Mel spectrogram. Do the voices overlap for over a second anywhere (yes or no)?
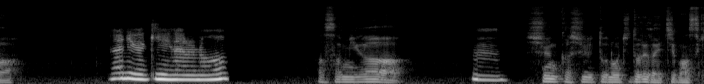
no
